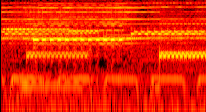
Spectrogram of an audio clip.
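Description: A small business owner's telephone rings insistently in rapid, repeating electronic bursts, loud, with overlapping tones layered into a busy, continuous jangle and no voices.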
